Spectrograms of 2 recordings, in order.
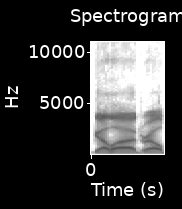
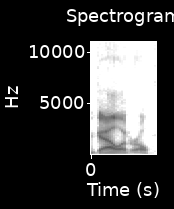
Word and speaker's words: Galadriel: And I know it's supposed to be pronounced Galadriel, but I don't speak Elvish, so I say Galadriel.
